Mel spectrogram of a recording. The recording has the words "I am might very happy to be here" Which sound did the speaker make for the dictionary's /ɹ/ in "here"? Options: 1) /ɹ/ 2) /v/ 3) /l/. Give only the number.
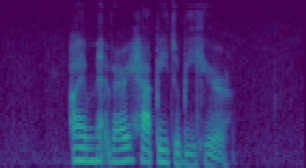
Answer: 1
